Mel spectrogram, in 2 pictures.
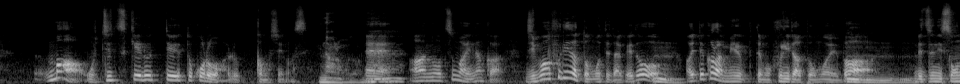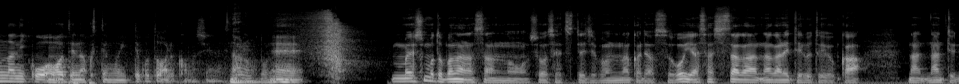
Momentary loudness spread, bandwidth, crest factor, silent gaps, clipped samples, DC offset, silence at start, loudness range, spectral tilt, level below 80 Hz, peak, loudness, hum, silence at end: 11 LU; 19.5 kHz; 18 dB; none; under 0.1%; under 0.1%; 0.35 s; 3 LU; -6 dB/octave; -50 dBFS; -6 dBFS; -26 LUFS; none; 0 s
